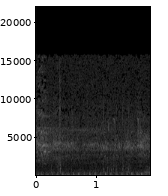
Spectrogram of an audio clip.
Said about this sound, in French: évidemment, il y a une moto qui vient se mettre juste à côté de moi, sur la plage.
